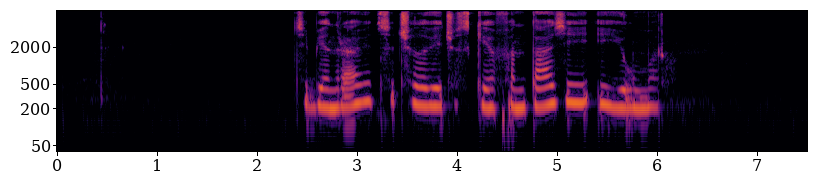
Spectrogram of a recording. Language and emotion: Russian, sad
